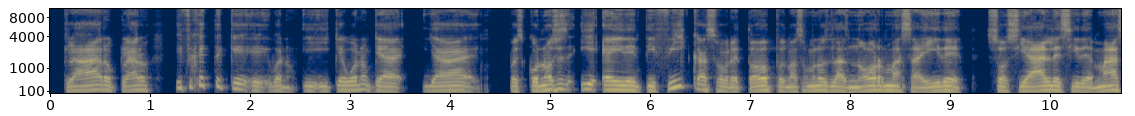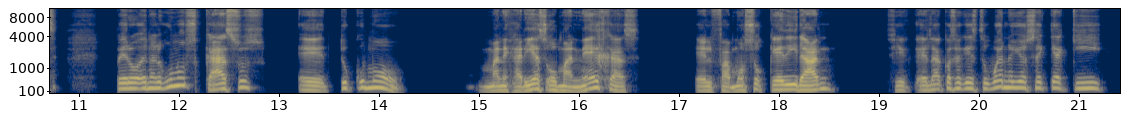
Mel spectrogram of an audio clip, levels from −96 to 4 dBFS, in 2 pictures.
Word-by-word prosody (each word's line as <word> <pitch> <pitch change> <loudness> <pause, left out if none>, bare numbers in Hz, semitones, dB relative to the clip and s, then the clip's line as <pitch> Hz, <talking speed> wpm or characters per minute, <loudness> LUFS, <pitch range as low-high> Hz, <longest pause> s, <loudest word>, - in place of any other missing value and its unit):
Claro, 130 +3 +1
claro. 130 +2 -3 0.2
Y 195 - -6
fíjate 240 -1 -5
que, 145 - -5
eh, - - -14
bueno, 115 -3 -8
y 120 -1 -7
y 115 - -10
qué 135 - -5
bueno 135 +1 -3
que, 125 - -1
ah, 115 -1 -1 0.2
ya, 125 0 -1
eh, 90 - -19 0.3
pues, 120 -3 -5
conoces 140 +3 -1
y 160 -2 -1
e 140 0 +4
identificas, 135 - 0
sobre 115 -4 -3
todo, 125 +5 +1
pues, 115 -2 -5
más 110 0 -3
o - - -10
menos, 125 0 0
las 115 -3 -1
normas 125 +2 +1
ahí 110 +2 -1
de 120 -5 0 0.2
sociales 120 +2 +2
y 115 - -2
demás. 115 +5 +1 0.6
Pero 175 +1 +3
en 185 +1 +2
algunos 245 +8 +2
casos, 195 +5 +2 0.3
eh, 130 -4 0
¿tú 185 0 -4
cómo 195 -1 0 0.7
manejarías 120 +6 +2
o 135 - +1
manejas 120 - +1 0.5
el 120 0 -1
famoso 120 +6 0
qué 140 0 +3
dirán?, 145 +2 +6 0.5
si 125 -2 -8
es 130 +1 -3
la 155 +1 -1
cosa 180 -1 -1
que 175 - -4
dices 175 - -1
tú: 170 - -4
"Bueno, 205 +1 +1
yo 200 -1 +1
sé 190 -1 -3
que 195 0 -2
aquí 180 -1 -3
130 Hz, 165 wpm, -25 LUFS, 120-170 Hz, 0.7 s, dirán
